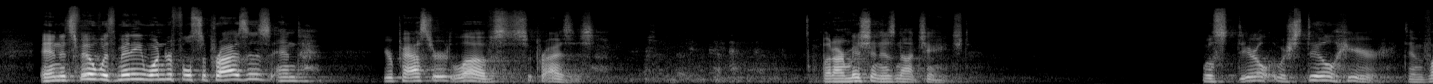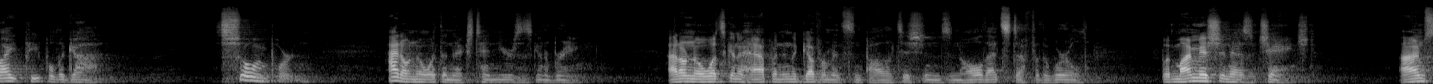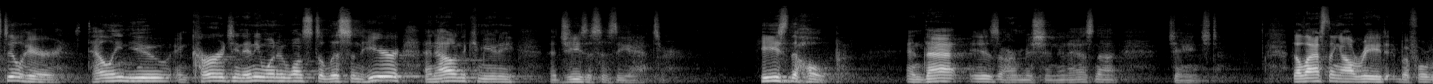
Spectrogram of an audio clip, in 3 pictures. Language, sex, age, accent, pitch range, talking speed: English, male, 50-69, American, 110-160 Hz, 145 wpm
